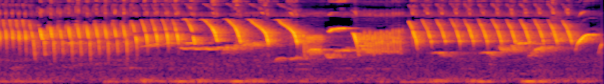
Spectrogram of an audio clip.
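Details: Canary song used to set other canaries singing. Fast buzzy trills, slurred sweeping notes and a bright rolling rattle alternate in loud, continuous phrases, over a low hum.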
